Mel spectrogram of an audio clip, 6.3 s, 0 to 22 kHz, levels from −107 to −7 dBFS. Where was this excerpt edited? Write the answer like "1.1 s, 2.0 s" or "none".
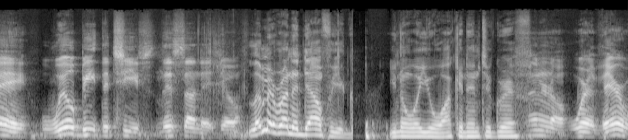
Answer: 3.5 s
